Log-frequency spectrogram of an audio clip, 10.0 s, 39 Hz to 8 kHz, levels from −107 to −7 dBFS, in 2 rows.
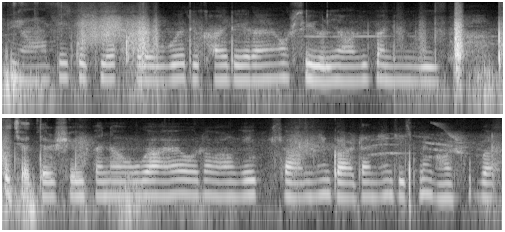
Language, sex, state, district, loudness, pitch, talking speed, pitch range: Hindi, female, Uttar Pradesh, Deoria, -26 LUFS, 200 Hz, 185 wpm, 195-205 Hz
